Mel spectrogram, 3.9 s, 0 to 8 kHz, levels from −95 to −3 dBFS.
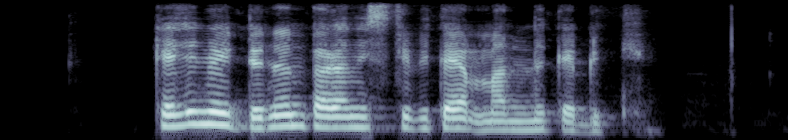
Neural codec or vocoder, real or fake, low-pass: codec, 44.1 kHz, 3.4 kbps, Pupu-Codec; fake; 7.2 kHz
